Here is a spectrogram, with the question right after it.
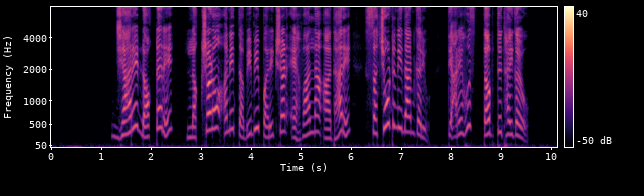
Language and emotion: Gujarati, surprised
